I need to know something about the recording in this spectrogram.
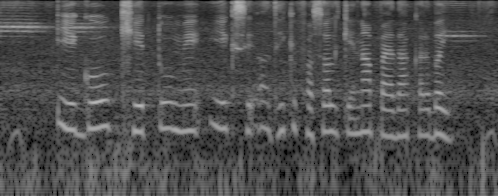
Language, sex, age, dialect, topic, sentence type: Maithili, female, 25-30, Angika, agriculture, question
